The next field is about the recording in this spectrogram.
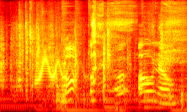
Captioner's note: spring Boing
